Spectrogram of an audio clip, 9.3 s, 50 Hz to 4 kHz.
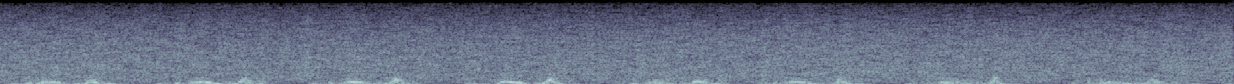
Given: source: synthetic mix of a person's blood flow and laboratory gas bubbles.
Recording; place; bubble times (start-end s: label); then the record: Doppler ultrasound of blood flow; precordium
no bubbles
From the record:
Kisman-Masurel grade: 000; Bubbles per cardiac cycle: 0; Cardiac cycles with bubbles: 0%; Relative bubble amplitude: no bubbles discernible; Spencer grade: 0 (complete lack of bubble signals)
